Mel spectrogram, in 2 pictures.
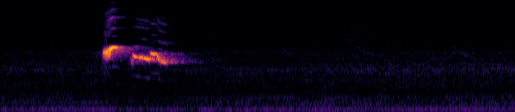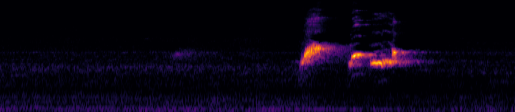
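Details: Red-whiskered bulbul singing two short, rich, warbled phrases, each about half a second long and separated by roughly three seconds of near silence. A faint low hum sits in the background.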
